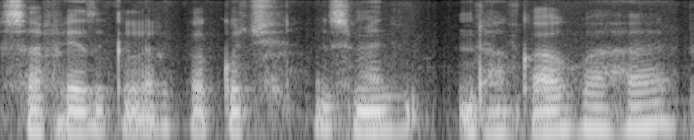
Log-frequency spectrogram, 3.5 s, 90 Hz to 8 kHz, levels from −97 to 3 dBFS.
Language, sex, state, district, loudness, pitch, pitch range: Hindi, male, Jharkhand, Ranchi, -19 LUFS, 120 Hz, 115-135 Hz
